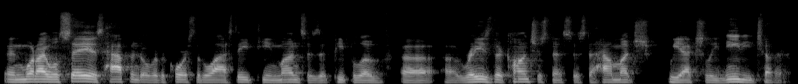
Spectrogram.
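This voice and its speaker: A man's voice: fairly low pitch, fairly even intonation, brisk, hardly any pauses. A man being interviewed as a guest, speaking in an earnest, upbeat way over a remote call. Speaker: guest, founder of a connection project. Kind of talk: interview conversation.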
